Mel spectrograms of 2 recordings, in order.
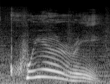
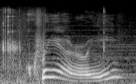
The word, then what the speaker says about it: query: Query does not rhyme with very, nor does fury sound like berry. Query does not rhyme with very, nor does fury sound like bury.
